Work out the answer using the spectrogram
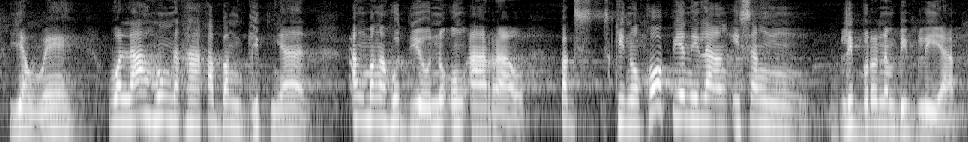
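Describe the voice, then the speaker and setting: A man preaching a sermon, telling jokes in an animated storytelling way and mixing Filipino with English. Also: on the high side. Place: church hall. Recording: reverberant hall.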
